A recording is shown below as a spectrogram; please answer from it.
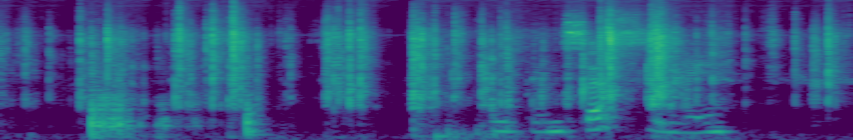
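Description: Crinkly plastic-foil blind bag being handled and opened, with rapid irregular crackles of the wrapper.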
